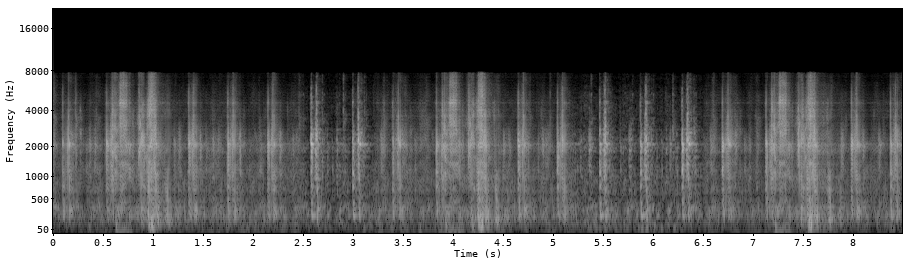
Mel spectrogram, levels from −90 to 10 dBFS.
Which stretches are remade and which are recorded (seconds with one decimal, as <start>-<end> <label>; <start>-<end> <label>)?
0.0-2.5 remade; 2.5-3.2 recorded; 3.2-5.2 remade; 5.2-6.5 recorded; 6.5-8.5 remade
